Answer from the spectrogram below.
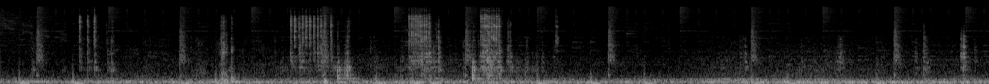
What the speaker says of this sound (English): So I'm going to use a 14mm socket and a ratchet to remove the drain bolt.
